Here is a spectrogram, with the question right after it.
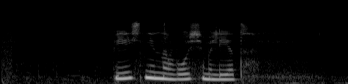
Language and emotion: Russian, neutral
